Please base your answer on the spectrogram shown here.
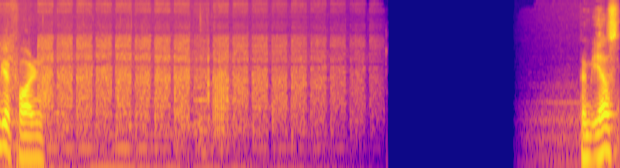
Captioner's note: noise of the spiritbox in the background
